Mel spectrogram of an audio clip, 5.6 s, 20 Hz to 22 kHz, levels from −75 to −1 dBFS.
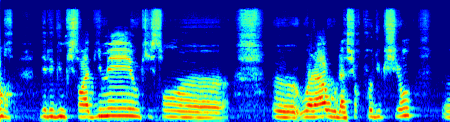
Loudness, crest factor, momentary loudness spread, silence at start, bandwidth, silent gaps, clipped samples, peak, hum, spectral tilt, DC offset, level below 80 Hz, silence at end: -16 LUFS; 14 dB; 13 LU; 0 s; 17 kHz; none; under 0.1%; -2 dBFS; none; -4.5 dB/octave; under 0.1%; -54 dBFS; 0 s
